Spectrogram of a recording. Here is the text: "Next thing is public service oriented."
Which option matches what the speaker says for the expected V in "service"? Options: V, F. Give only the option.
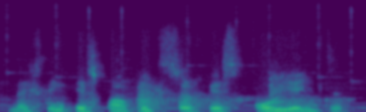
F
